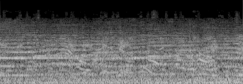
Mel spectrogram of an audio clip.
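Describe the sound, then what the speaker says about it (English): Emergency sirens wail continuously in a British Army advert, rising and falling sweeps over a busy street bed, loud and close, with voices mixed underneath. "Listen past the sirens,"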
